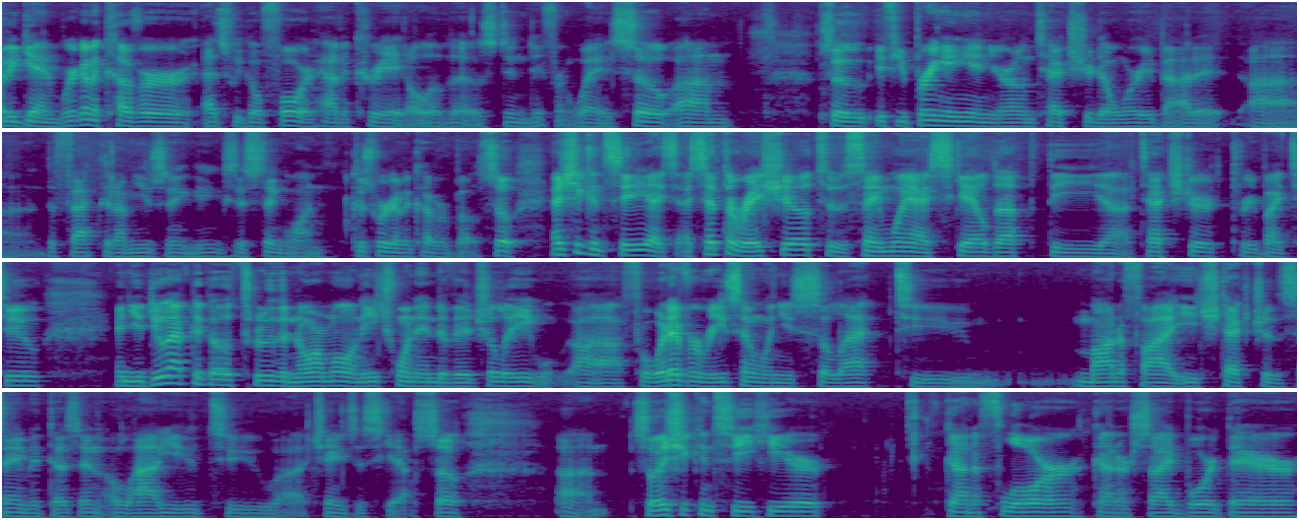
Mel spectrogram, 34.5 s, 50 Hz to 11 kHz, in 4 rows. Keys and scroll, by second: 0.2 Return, 5.6 2, 7.3 4, 7.6 Return, 11.2 space.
